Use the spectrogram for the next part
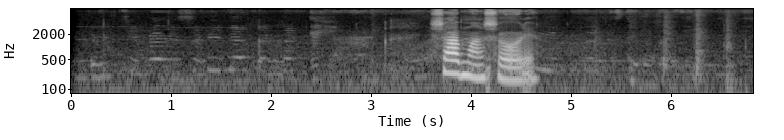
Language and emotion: Russian, neutral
